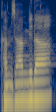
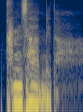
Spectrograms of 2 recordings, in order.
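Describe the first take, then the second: First: It is said casually, without feeling. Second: It is said warmly, with deep feeling.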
